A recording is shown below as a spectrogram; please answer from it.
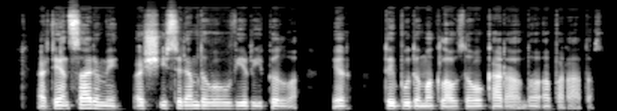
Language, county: Lithuanian, Kaunas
